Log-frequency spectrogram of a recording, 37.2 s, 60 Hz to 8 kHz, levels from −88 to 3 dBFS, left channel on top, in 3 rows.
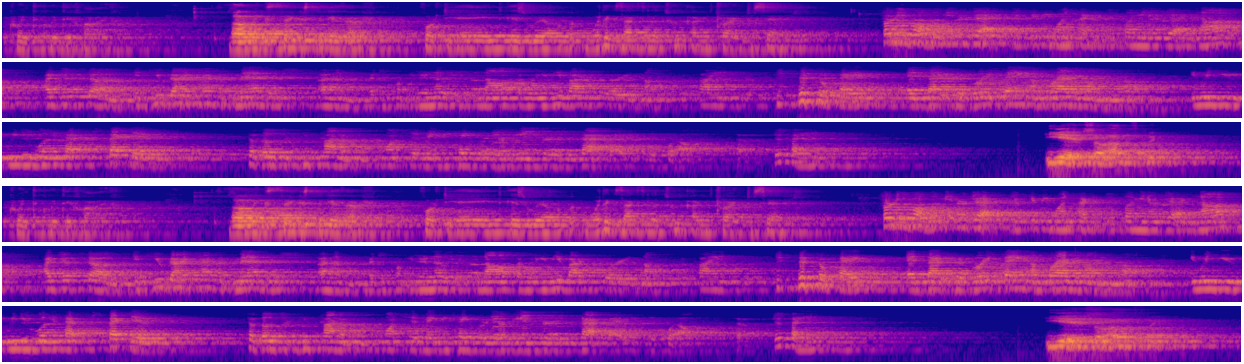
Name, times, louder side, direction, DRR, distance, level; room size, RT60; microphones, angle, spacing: voice 1, 0.1-1.2 2.3-7.9, equal, 10° right, 1 dB, 0.5 m, -35 dB
voice 2, 2.3-2.7 8.9-9.1 10.5-10.7 35.2-36.3, left 2 dB, 55° left, 3 dB, 0.6 m, -27 dB
voice 3, 8.8-12.3 12.8-15.1 15.5-19.0 19.4-21.0 21.4-23.8 24.3-25.6 25.9-26.3 27.3-28.4 28.6-31.7 32.1-33.0, right 1 dB, 55° right, 1 dB, 0.9 m, -34 dB
11.0 x 5.6 x 3.5 m, 3.0 s
head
